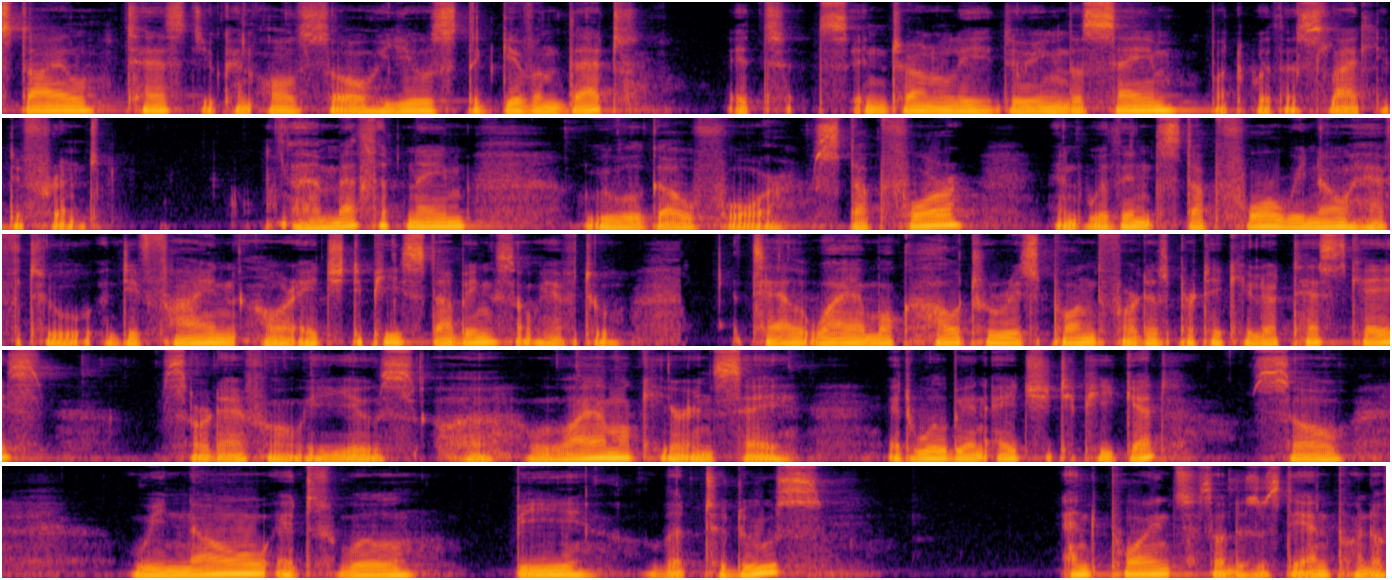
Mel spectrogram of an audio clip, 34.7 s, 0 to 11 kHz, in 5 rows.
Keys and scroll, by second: 11.5 Return, 23.8 Return.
